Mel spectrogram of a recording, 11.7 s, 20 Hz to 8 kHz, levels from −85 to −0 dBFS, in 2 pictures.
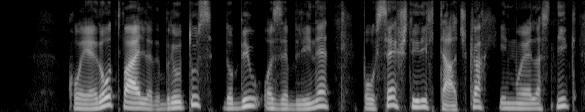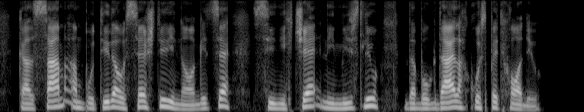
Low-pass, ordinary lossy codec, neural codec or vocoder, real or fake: none; none; codec, 16 kHz, 8 kbps, FunCodec, trained on Chinese and English, 25 frames a second; fake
